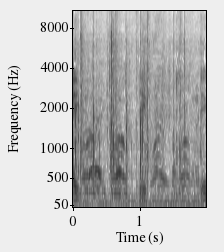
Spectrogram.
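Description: Several people's voices talking and calling out over one another, with a few sharp clicks.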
